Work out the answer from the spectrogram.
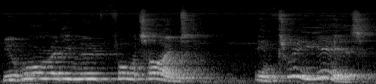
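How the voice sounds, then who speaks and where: A man acts out a courteous, chatty male school attendance officer in a radio play. His voice sits fairly high for a man and carries a kindly concern. It is captured at a distance in a very echoey room. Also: big pitch swings, slow pace, mellow, heavily acted. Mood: sympathetic. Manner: courteous, formal address, talkative.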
